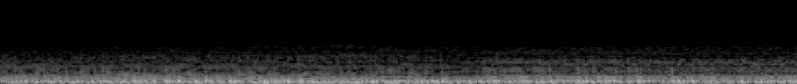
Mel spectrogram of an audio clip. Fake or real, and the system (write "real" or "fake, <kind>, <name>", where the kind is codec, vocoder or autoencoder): fake, vocoder, HiFi-GAN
